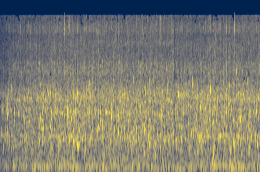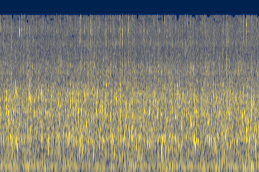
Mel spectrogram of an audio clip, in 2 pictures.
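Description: Small woodland stream trickling and splashing steadily, with many fine droplet ticks.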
